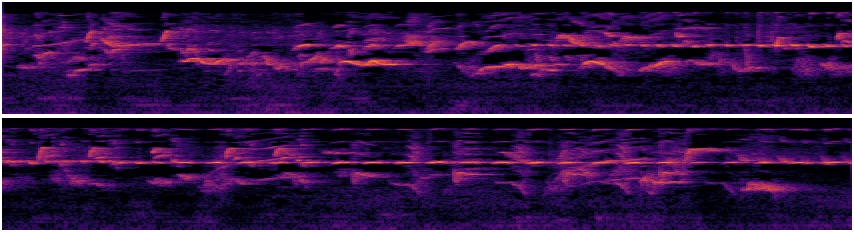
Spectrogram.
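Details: Several coal tits kept in an aviary, giving dense overlapping thin, high chirps and short twittering notes, with a steady high whine running through the middle part.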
